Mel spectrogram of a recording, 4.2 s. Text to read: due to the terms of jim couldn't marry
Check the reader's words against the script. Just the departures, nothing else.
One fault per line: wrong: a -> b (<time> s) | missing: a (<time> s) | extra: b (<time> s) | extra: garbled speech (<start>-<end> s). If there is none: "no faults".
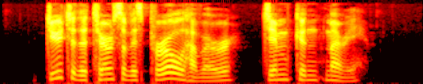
extra: his parole however (1.3 s)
